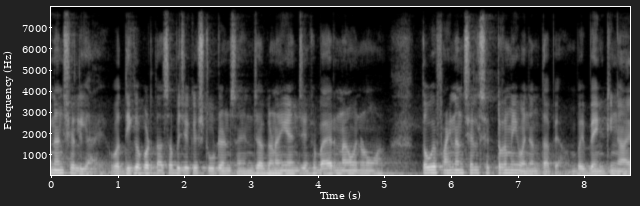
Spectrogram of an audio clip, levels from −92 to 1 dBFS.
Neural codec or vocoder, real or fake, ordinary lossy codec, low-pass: none; real; none; none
